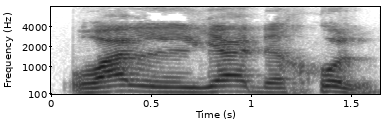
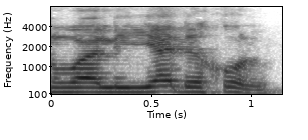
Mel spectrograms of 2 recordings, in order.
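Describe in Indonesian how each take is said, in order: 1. Huruf L tidak diikuti vokal. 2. Huruf L diikuti vokal 'i'. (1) "Wal wal yadkhul" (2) "bukan wali yadkhul"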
